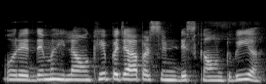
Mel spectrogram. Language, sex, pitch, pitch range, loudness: Punjabi, female, 215 Hz, 205-225 Hz, -15 LUFS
